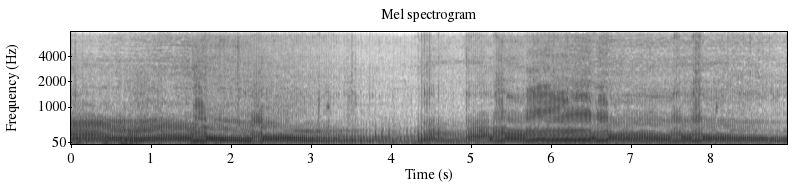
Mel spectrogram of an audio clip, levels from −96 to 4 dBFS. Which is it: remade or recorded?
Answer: recorded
